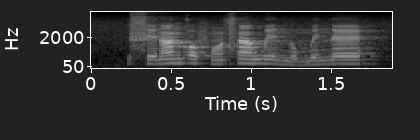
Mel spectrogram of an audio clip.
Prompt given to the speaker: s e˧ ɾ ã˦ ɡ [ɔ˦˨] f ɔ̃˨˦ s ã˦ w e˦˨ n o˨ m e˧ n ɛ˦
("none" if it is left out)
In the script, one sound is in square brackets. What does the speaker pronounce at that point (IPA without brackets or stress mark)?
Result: ɔ˦˨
